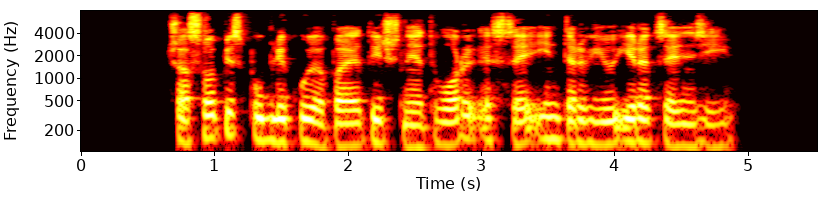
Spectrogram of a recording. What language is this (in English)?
Belarusian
